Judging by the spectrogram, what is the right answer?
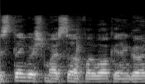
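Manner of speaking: ordinary talk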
